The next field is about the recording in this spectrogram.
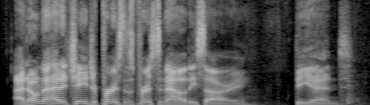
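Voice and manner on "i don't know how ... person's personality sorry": ordinary talk, nothing marked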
